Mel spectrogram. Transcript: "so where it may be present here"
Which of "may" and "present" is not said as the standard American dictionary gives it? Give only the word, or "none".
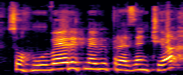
none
